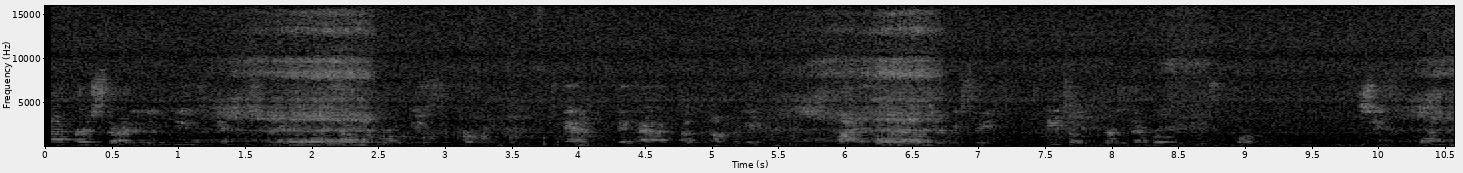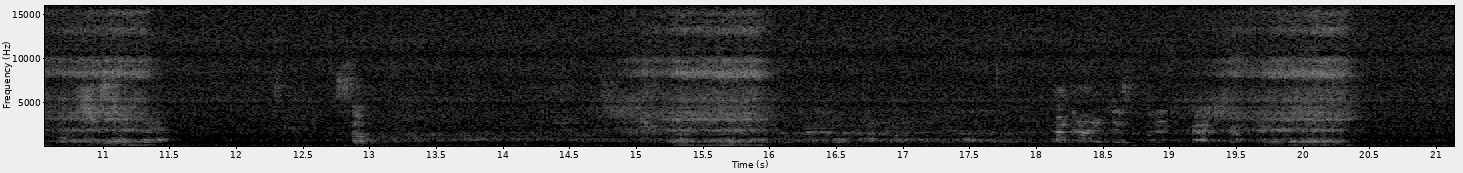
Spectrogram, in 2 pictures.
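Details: Snoring: irregular rough snoring breaths roughly 14 a minute over quiet background talk or television.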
